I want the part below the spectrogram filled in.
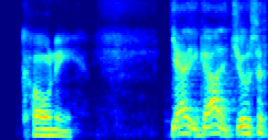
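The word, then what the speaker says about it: Kony: Rhymes with Tony. Coney.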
